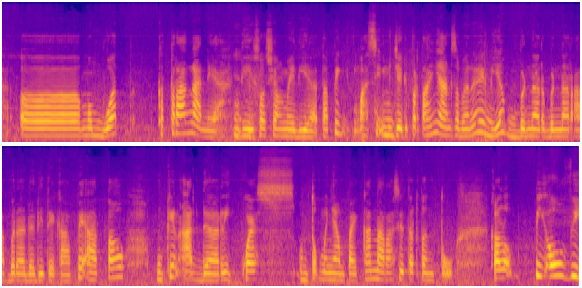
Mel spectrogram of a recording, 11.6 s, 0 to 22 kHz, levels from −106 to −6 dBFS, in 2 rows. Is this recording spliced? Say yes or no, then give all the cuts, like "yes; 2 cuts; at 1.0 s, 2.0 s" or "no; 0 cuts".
no; 0 cuts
